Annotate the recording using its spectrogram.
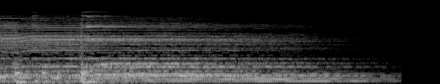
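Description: Devotional chanting with music, fading out over the last second and a half.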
